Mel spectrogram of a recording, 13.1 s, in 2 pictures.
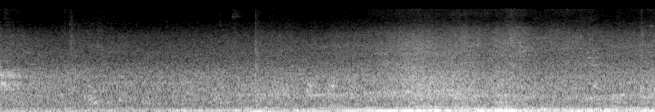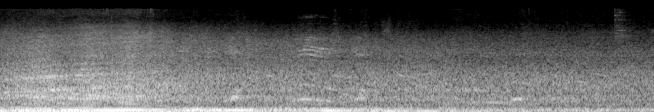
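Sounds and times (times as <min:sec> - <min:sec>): car engine running low revs: 0:03.4 - 0:09.2.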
